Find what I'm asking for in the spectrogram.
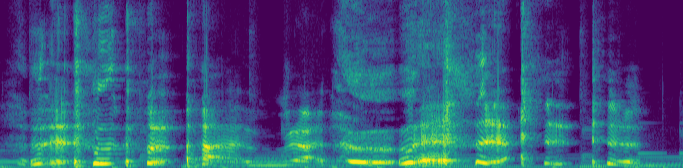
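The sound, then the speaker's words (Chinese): A human voice imitates a unicorn coughing, giving several hoarse, voiced coughs and throat-clearing sounds in a quick, irregular series. “独角兽的脚动了一下，还咳了几下。”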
